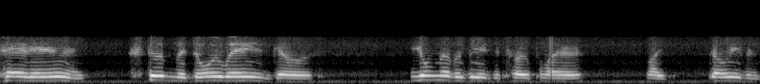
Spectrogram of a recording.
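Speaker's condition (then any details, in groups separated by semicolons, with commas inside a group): Cerebral palsy; speech impediment while growing up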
